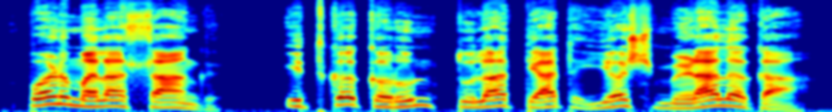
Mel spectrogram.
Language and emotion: Marathi, neutral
